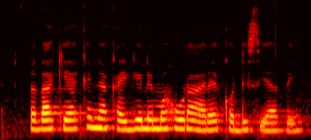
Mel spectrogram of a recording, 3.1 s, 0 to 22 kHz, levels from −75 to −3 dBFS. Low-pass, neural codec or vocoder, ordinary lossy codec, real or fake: none; none; none; real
